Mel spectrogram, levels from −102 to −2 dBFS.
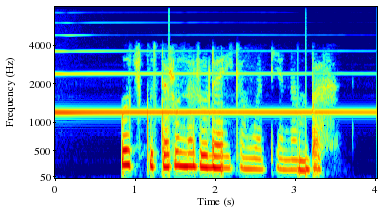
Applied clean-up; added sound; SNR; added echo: none; Wind instrument, woodwind instrument; 10 dB; none.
